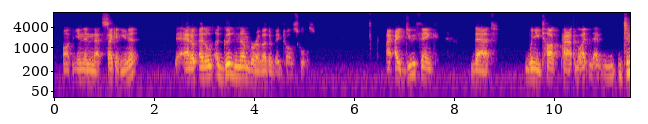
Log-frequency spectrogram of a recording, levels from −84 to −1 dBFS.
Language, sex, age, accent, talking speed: English, male, 30-49, American, 135 wpm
